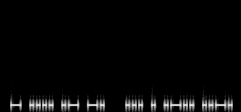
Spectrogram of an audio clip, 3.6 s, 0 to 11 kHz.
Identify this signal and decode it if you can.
Morse code, heard as a keyed tone, about 25 wpm, 700 Hz. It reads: THAN SELF
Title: Sentences from Top 1000 Words - Review Part 1 - 25wpm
